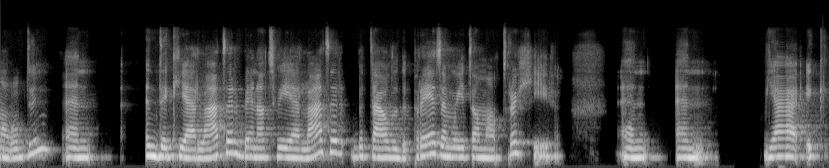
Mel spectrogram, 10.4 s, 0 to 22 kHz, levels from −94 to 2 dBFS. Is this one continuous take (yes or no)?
yes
